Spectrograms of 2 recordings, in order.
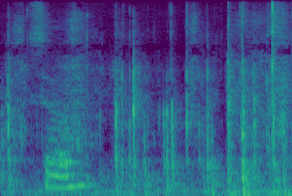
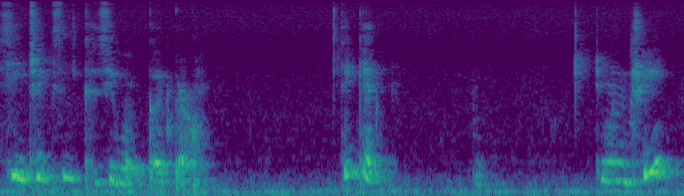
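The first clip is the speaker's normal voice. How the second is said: talking to a dog; 5 semitones higher, 9 dB quieter, faster than usual. Real, not acted. Giving the dog a treat.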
